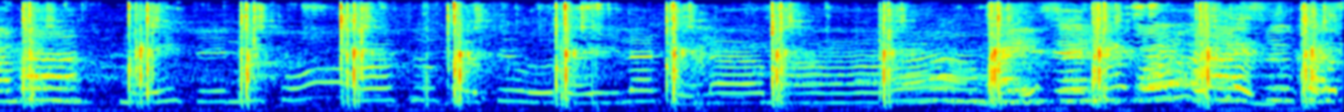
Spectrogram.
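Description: Women singing a Nepali Teej folk song in chorus, with hand clapping keeping an even beat of a little under two claps a second.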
